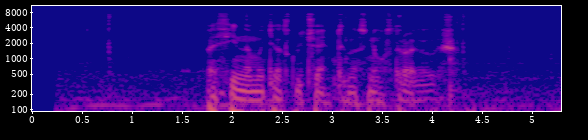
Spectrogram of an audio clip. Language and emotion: Russian, neutral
